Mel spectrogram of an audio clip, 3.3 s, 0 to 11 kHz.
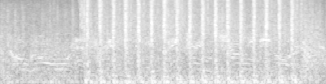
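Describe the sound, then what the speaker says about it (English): A .50 cal machine gun mounted on an M8 HMC tank in War Thunder fires a long, loud, steady burst of rapid, evenly spaced shots that starts abruptly after a short lull and continues to the end. "God, this 50 cal is brutal."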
